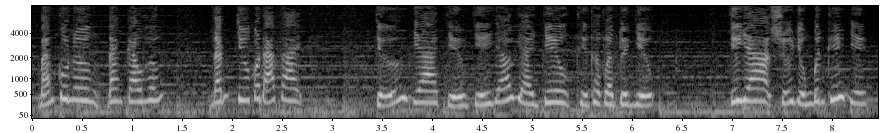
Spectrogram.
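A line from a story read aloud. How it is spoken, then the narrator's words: Smiling. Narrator (Vietnamese): A Cửu mỉm cười nói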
